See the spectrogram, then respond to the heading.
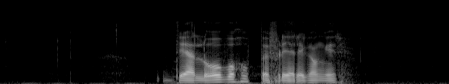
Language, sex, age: Norwegian, male, 18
